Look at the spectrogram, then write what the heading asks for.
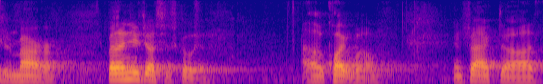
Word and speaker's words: Scalia: Is it Scalia or what?" No, he said, "It's Scalia, it's Scalia."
